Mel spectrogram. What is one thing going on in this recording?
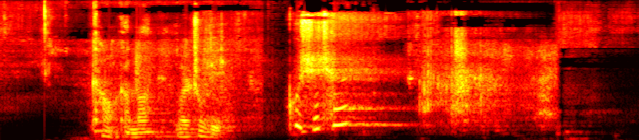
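A young man speaks sharply close by.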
